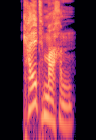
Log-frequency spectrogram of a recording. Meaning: to off someone, to duppy
- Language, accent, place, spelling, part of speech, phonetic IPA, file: German, Germany, Berlin, kaltmachen, verb, [ˈkaltˌmaxn̩], De-kaltmachen.ogg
